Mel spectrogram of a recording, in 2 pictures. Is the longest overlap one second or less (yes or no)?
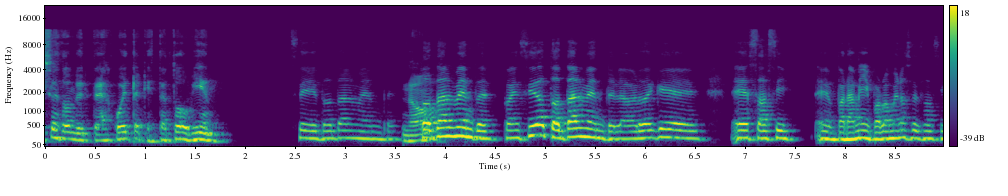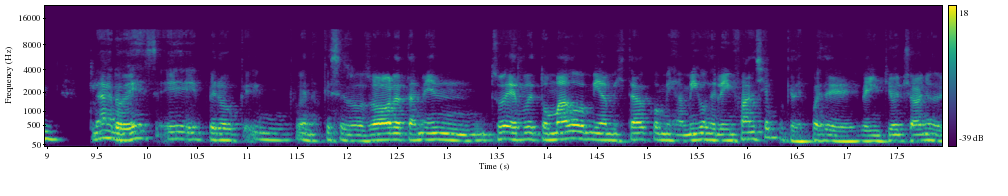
yes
